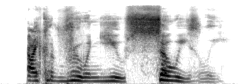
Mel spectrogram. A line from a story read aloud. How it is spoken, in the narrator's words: Wilkes rasped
